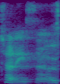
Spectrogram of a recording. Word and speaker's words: chorizo: I say it like that because that's how you're supposed to say it.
